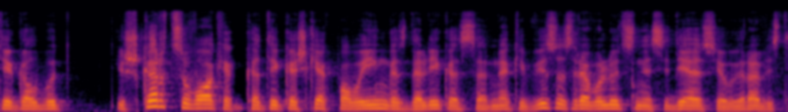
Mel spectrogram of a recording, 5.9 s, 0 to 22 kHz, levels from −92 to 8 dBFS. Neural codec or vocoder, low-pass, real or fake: vocoder, 44.1 kHz, 128 mel bands every 512 samples, BigVGAN v2; 14.4 kHz; fake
